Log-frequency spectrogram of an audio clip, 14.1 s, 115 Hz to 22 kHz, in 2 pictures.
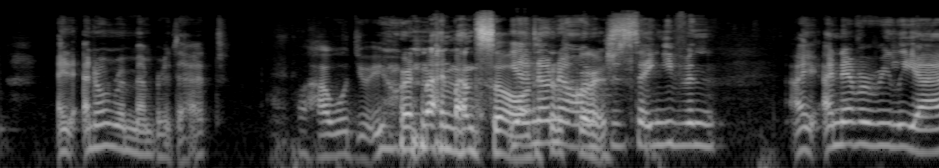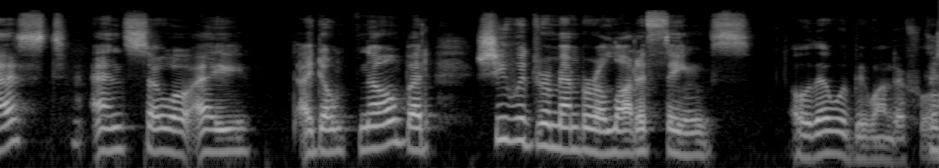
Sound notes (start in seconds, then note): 3.1 laughing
